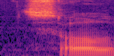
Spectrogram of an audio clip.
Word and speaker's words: Saul: S-A-U-L.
